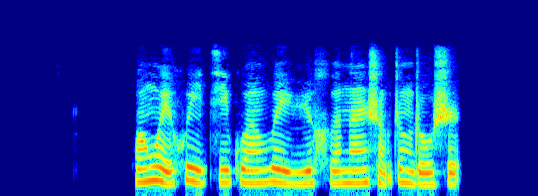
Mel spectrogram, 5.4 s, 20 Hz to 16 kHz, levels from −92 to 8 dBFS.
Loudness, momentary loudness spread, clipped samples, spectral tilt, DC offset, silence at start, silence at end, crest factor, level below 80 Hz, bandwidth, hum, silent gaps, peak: -20 LUFS; 6 LU; under 0.1%; -6.5 dB/octave; under 0.1%; 1.35 s; 0.8 s; 16 dB; -64 dBFS; 7.2 kHz; none; none; -6 dBFS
